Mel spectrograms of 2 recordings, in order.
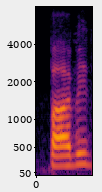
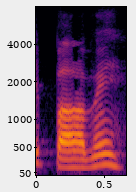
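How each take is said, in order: First: ਪਾਵੇ with narrow oral e; wrong ending. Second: ਪਾਵੈ ending in nasal ai; nasal pronunciation. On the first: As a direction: end ਪਾਵੇ on plain e. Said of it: "ਦੀ ਬਜਾਏ". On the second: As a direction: send the last vowel of ਪਾਵੈ through the nose. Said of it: "ਨਾਸਕੀ ਉਚਾਰਨ". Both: Shown as a demonstration.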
